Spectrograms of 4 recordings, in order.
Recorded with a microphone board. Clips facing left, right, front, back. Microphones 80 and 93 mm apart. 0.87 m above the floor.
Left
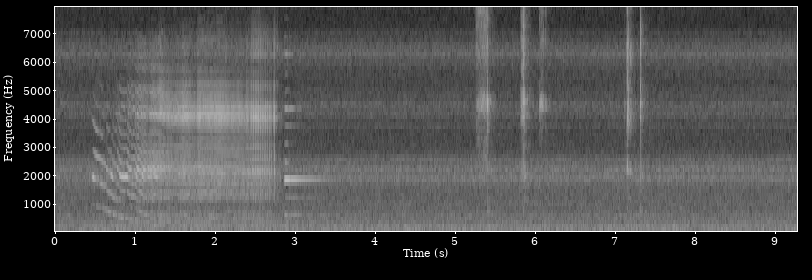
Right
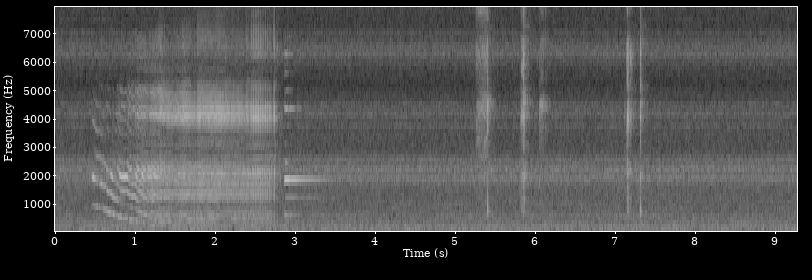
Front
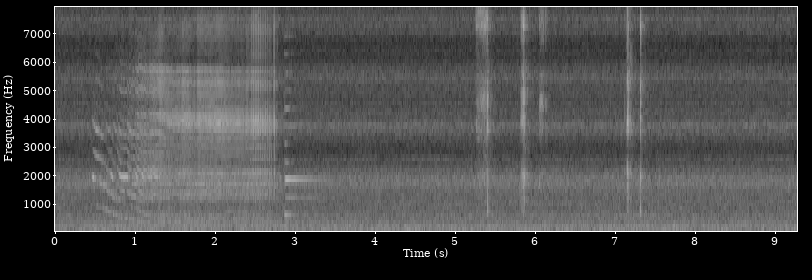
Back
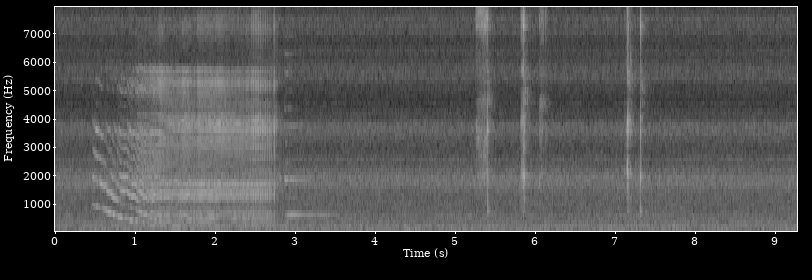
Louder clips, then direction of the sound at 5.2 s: Right 1 dB, front 2 dB; 70° right.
